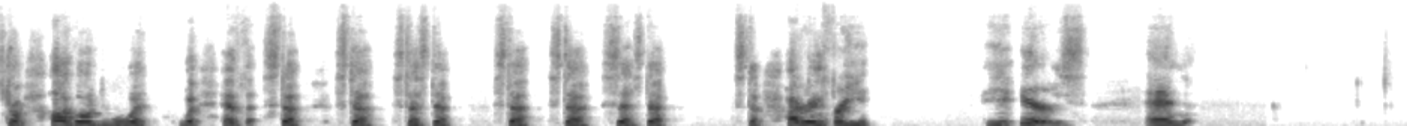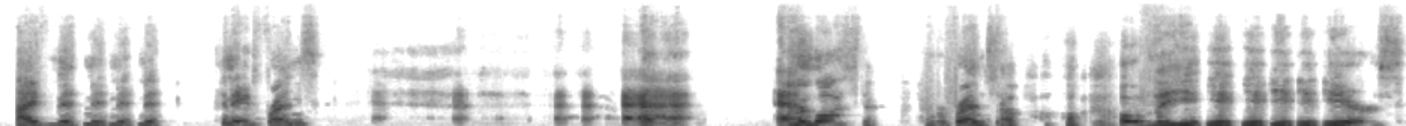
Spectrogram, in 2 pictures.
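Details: Adult who stutters, speaking at a stuttering support-group meeting, with repetitions and filled pauses; stuttering.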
